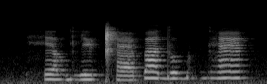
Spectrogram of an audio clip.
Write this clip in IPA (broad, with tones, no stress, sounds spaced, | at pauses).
h e˩ lˠ ɡʱ i˩ ɭ ǁʰ æ˩ p a˥ d o˥ ɡ | ɡʱ æ˥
